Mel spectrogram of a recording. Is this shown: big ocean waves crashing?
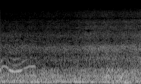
yes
